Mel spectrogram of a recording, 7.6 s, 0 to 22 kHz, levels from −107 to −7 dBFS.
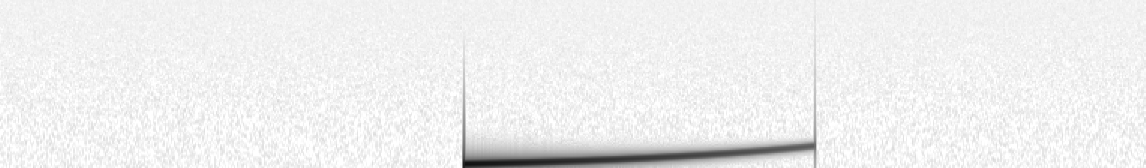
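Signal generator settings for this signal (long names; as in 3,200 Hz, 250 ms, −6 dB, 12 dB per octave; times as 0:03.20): pitch glide with a swell sine, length 2.34 s, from 110 Hz, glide +27.5 semitones, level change −30.5 dB, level −14 dB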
